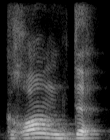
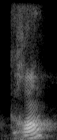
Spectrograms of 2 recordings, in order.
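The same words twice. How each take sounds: First: Grande closed with a clear D; French "grande" as grahnd; sounded final D. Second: Grand with the D left mute; French "grand" as grahn, no D; silent final D. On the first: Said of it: "in front of my mute E. I pronounce". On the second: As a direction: end "grand" on the nasal vowel. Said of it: "don't pronounce the D". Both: Shown as a demonstration.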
